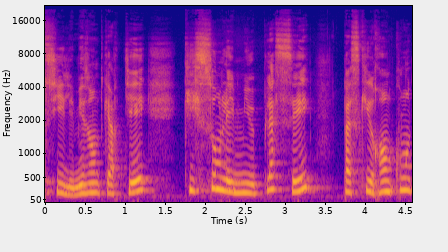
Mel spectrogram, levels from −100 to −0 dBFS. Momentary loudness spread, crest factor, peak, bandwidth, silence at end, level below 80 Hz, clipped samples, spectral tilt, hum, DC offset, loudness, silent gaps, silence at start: 7 LU; 18 dB; -6 dBFS; 18.5 kHz; 0 s; -64 dBFS; under 0.1%; -4 dB/octave; none; under 0.1%; -24 LUFS; none; 0 s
